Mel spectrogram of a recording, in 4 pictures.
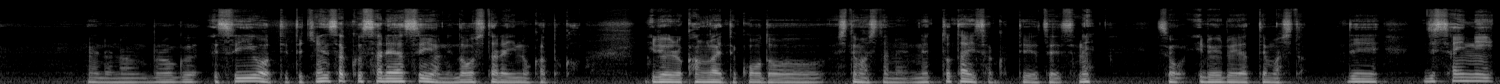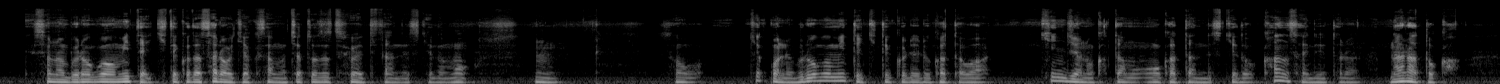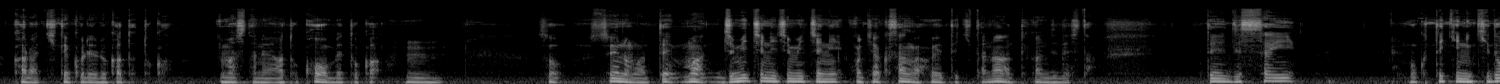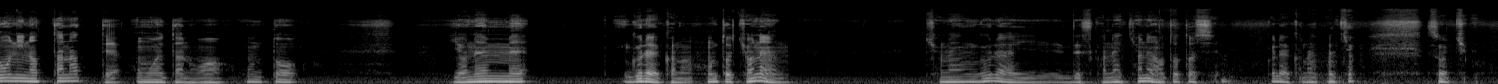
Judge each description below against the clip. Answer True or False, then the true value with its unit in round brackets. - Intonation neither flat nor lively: True (4.0 semitones)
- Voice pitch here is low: True (110 Hz)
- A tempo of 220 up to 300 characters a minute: True (270 characters per minute)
